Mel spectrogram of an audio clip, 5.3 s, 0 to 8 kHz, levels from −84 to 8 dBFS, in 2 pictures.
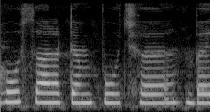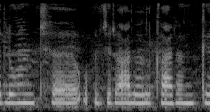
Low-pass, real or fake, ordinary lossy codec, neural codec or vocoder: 7.2 kHz; real; none; none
